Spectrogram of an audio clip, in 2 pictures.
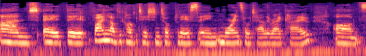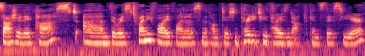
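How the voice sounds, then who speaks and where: With an Irish accent, a woman speaks at a moderate pace with hardly any pauses, her medium-pitched voice somewhat breathy and her intonation fairly even. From Ireland, County Cavan. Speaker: beauty pageant winner. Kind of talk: interview. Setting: studio.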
